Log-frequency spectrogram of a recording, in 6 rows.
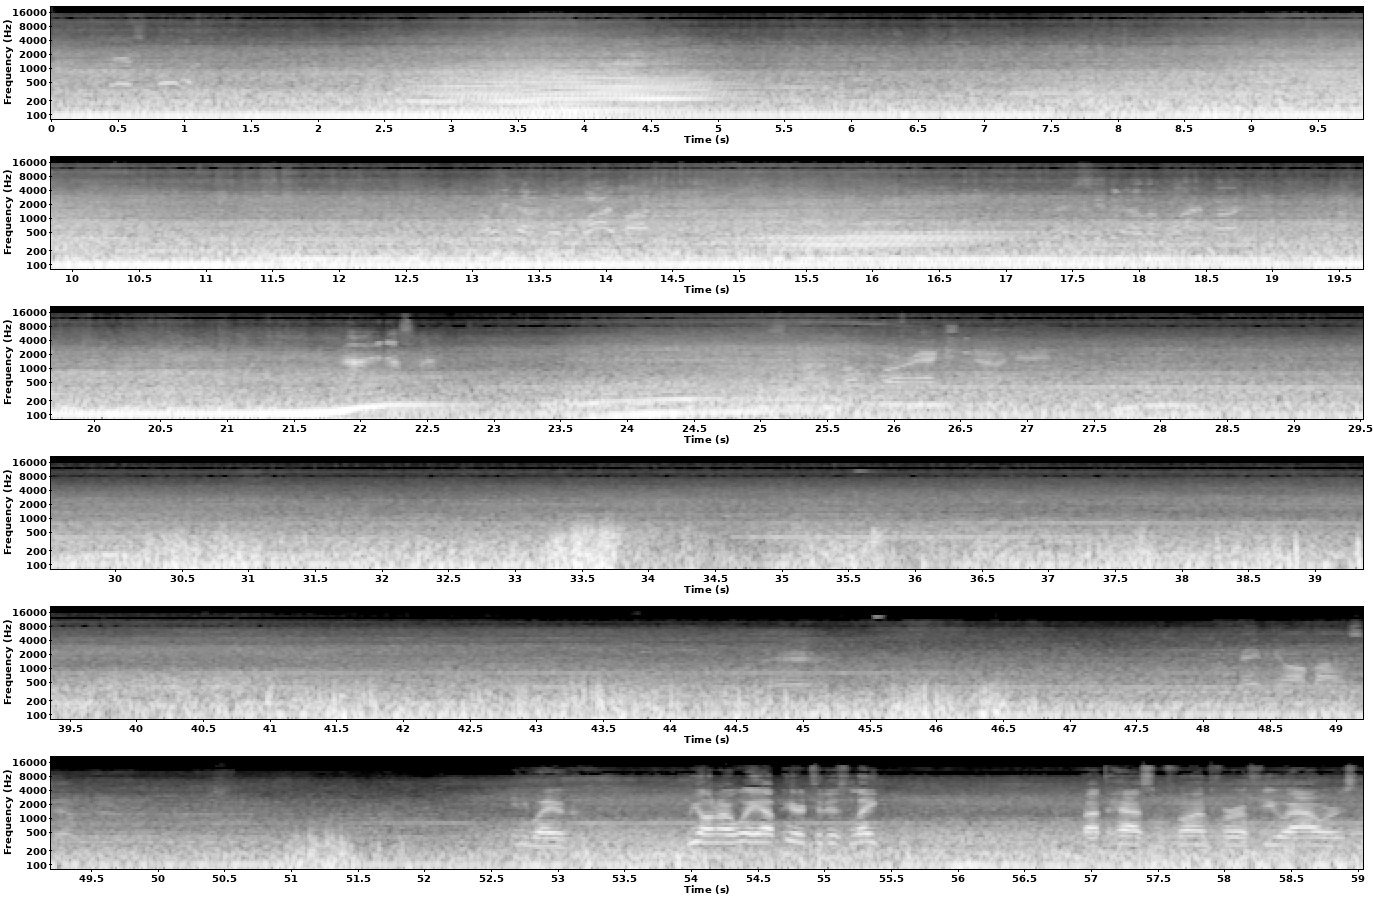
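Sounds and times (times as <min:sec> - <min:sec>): car engine drone: 0:00.0 - 0:59.0
vehicles in gas station lot: 0:00.0 - 0:59.0.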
